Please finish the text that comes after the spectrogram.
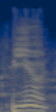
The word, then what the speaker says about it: Byun: BYUN, is it BYUN or BYUN? BYUN. It's BYUN. Steve came with the pronunciation for us. That's a Korean last name, am I right? I believe it is. With the one syllable, yes.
